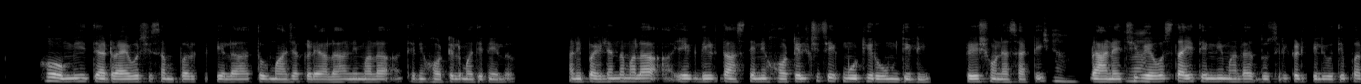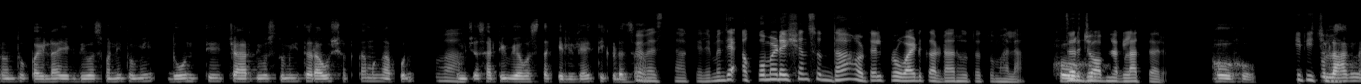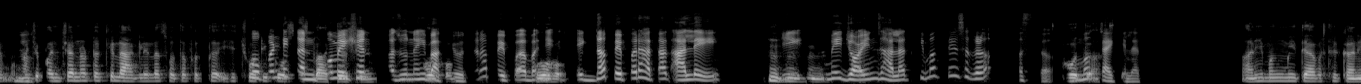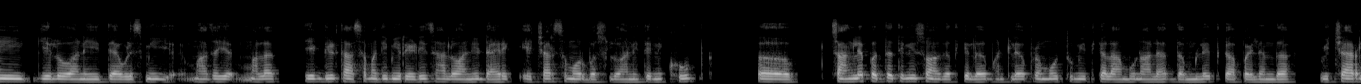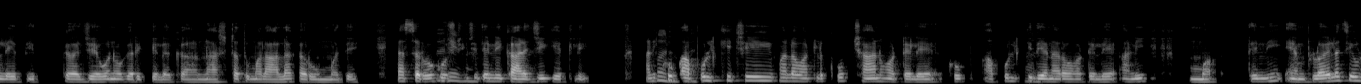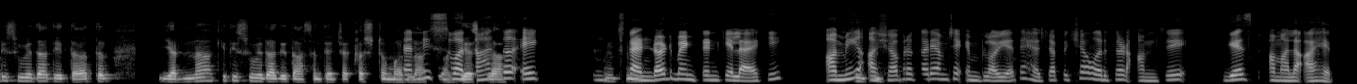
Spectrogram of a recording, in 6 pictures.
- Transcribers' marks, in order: tapping; in English: "रूम"; in English: "फ्रेश"; in English: "अकोमोडेशन"; in English: "प्रोव्हाईड"; in English: "रेडी"; in English: "एचआर"; in English: "रूममध्ये?"; bird; in English: "स्टँडर्ड"
- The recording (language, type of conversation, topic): Marathi, podcast, करिअर बदलताना नेटवर्किंगचे महत्त्व तुम्हाला कसे जाणवले?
